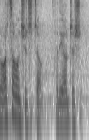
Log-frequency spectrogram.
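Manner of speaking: low-pitched, softly spoken director; low voice, measured pauses between phrases; commercial director impression. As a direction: imitate a director calmly giving absurd instructions. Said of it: "And he spoke like this".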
